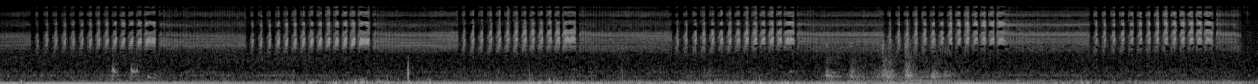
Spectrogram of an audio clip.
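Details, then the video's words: Cicadas heralding summer with a loud, shrill, finely pulsed buzz delivered in repeated bursts of roughly a second each, pausing briefly between them, over low background rumble and a few faint knocks. "Tiếng ve sầu gọi hè"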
